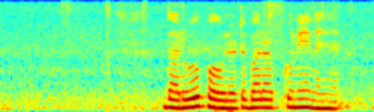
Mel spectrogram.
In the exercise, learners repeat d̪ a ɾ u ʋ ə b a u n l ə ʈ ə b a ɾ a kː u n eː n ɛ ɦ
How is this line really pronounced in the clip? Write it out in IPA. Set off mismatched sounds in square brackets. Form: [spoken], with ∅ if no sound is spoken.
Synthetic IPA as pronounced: d̪ a ɾ u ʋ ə [p] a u [∅] l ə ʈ ə b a ɾ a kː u n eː n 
